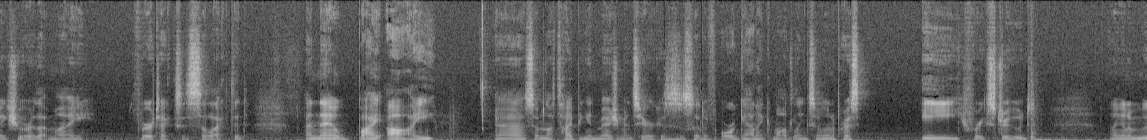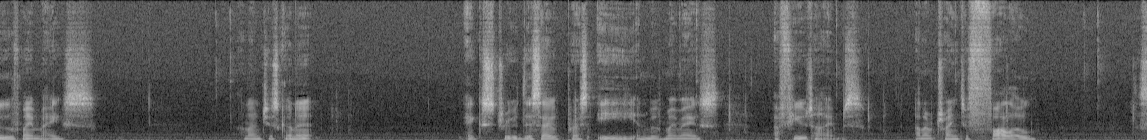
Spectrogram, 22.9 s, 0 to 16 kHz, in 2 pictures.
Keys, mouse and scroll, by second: 9.9 e.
